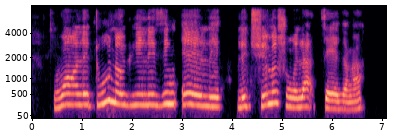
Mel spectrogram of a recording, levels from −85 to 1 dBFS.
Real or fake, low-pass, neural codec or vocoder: fake; 7.2 kHz; codec, 16 kHz, 4 kbps, FreqCodec, smaller model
